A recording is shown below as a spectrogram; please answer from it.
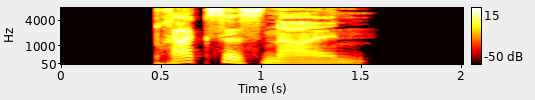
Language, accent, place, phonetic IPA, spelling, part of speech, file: German, Germany, Berlin, [ˈpʁaksɪsˌnaːən], praxisnahen, adjective, De-praxisnahen.ogg
- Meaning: inflection of praxisnah: 1. strong genitive masculine/neuter singular 2. weak/mixed genitive/dative all-gender singular 3. strong/weak/mixed accusative masculine singular 4. strong dative plural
